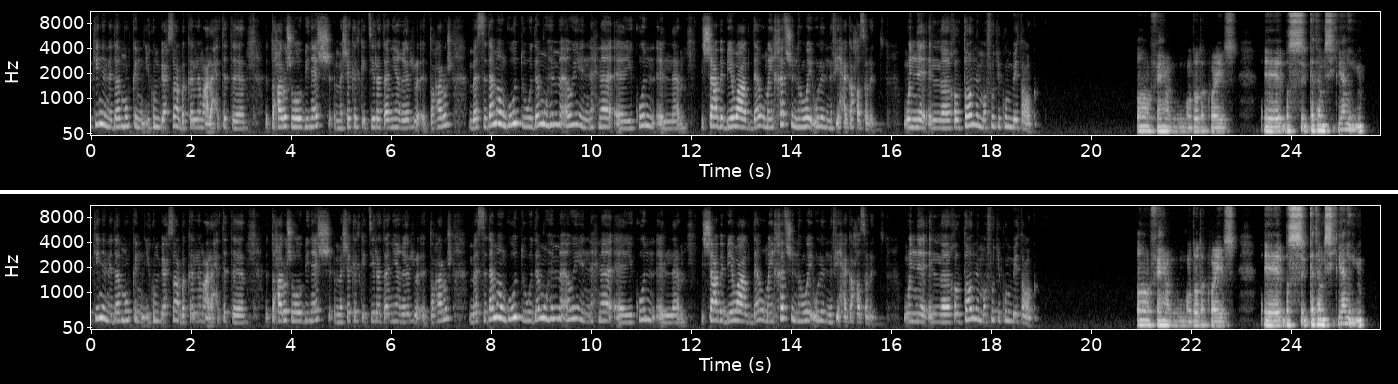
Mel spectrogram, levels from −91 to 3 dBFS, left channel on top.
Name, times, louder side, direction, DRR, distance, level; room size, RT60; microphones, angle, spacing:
voice 1, 0.0-3.4 3.6-11.9 12.2-15.8 16.3-18.8, left 2 dB, 45° left, 3.7 m, -27 dB
voice 2, 20.9-22.8 23.5-25.4, right 2 dB, 40° right, 0.9 m, -18 dB
9.8 x 4.2 x 2.7 m
head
